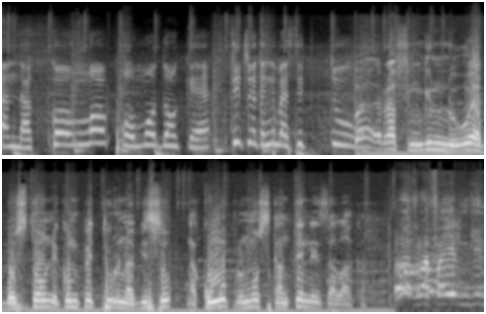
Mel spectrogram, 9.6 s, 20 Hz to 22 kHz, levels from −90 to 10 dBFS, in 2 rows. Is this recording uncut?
no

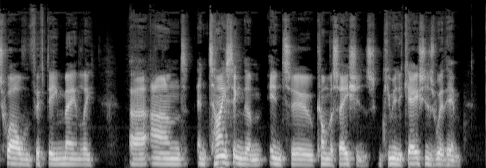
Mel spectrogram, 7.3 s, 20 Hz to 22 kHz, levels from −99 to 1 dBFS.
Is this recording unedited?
yes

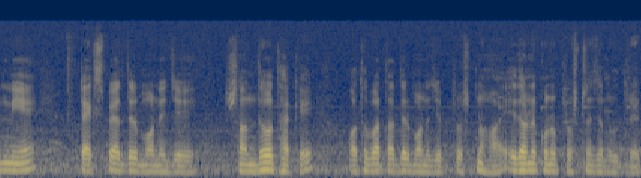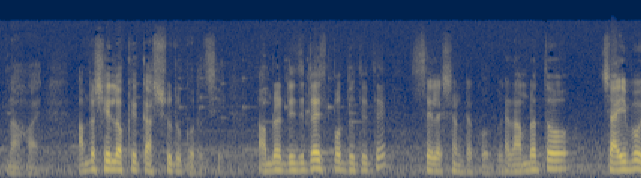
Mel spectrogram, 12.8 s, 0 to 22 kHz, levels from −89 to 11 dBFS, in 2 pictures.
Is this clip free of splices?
no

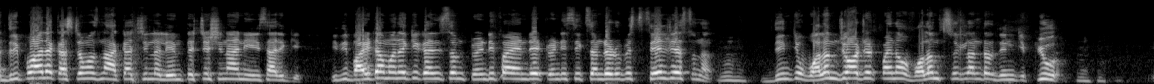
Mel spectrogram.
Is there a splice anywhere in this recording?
no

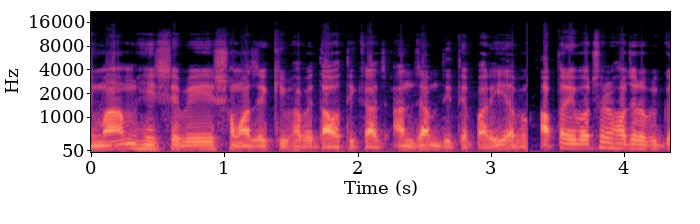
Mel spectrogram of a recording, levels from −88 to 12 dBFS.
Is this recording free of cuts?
no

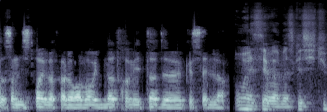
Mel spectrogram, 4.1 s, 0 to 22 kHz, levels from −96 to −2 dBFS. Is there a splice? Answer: no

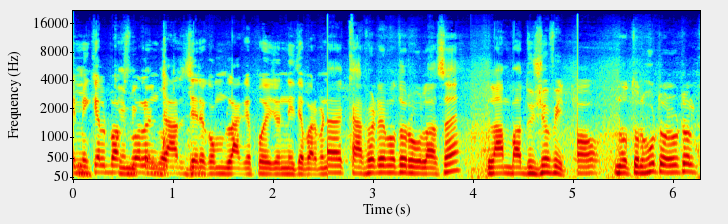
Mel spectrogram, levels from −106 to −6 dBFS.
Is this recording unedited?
no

